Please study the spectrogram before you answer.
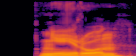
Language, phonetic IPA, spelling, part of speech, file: Russian, [nʲɪjˈron], нейрон, noun, Ru-нейрон.ogg
- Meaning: neuron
